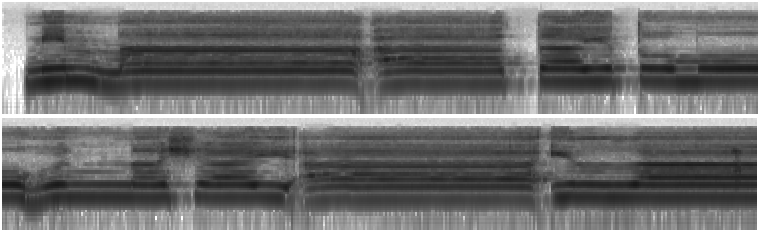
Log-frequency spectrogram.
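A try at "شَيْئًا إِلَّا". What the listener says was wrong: Nggak panjang. Kalau dilanjut nggak boleh dibaca panjang. Ataitumuhunna syai'an illa. Jadi syai'an ini boleh panjangnya kalau berhenti saja.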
